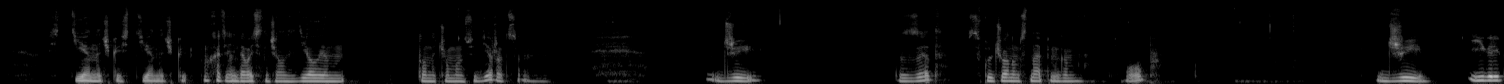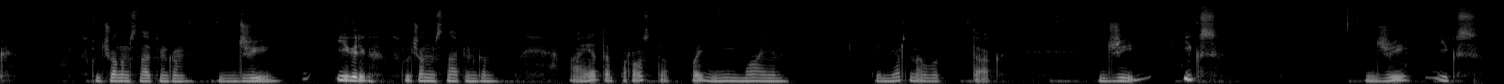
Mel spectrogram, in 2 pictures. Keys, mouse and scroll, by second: 0.4 scroll up 2, 1.9-3.2 middle drag, 3.2 scroll down 1, 3.5-5.1 shift+middle drag, 5.1 Tab, 5.8 3, 6.0 click, 6.5-9.5 middle drag, 10.6 g, 11.6 middle click, 12.2 click, 12.6-15.3 shift+middle drag, 15.3 g, 16.2 middle click, 16.7 click, 17.0 click, 17.2 middle click, 18.1 g, 18.7-19.8 middle drag, 19.8 click, 20.1-21.3 middle drag, 21.3 g, 24.7 middle click, 25.4 click, 25.8 middle click, 26.6 g, 27.7 middle click, 28.4 click, 28.8 g.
